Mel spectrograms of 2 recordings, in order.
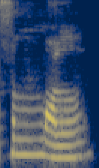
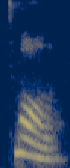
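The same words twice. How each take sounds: First: The word is split into two beats. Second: The word is said in one beat. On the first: The speaker calls it wrong. "Bukan small" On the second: The speaker calls it right. "tapi small. Satu kali ucap"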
